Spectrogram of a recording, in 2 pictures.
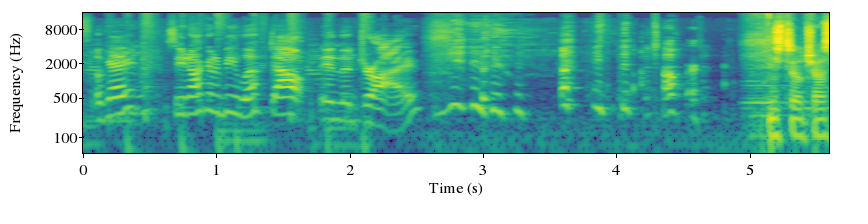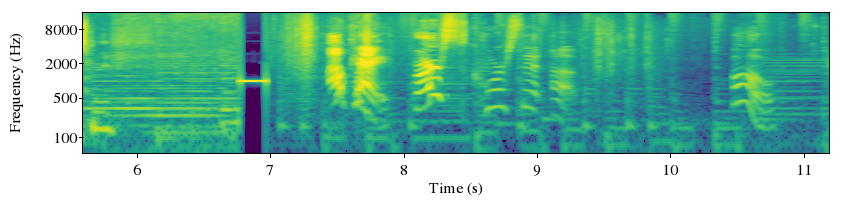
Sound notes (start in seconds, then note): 2.7 both chuckling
